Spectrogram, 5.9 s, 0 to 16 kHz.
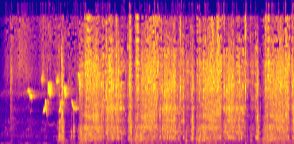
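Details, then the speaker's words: Vintage Sears 131.91280 push mower with a 1978 Briggs & Stratton 92908 3.5 hp points-ignition engine, stored in a barn for years: several rasping pull-cord cranks, never fires; spark check shows no spark. "actually I'm seeing no spark there not at all"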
